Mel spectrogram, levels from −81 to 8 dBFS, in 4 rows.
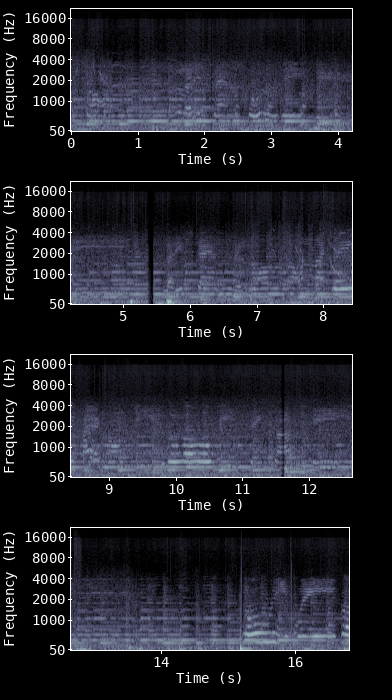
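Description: At 0.93 s the audio briefly turns into a held, fading continuation before cutting forward to 1.03 s. This is a burst of packet loss: about 60 ms of the stream never arrived in time, so the receiver extended the last sound for roughly 74 ms, turning it down as it went, then resumed further along with the missing stretch simply gone.

At 2.09 to 2.12 s there is a tiny smear from short concealed packet loss. About 20 ms failed to reach the decoder, and the receiver patched the hole with roughly 13 ms of continued sound before blending back into the real signal.

The second burst of packet loss, at 5.35 to 5.45 s, is a little longer. The held, dimming tail lasts about 80 ms and covers about 80 ms of audio that never arrived.

At 11.57 to 11.63 s a brief wobble marks a second short concealed packet loss. About 40 ms were lost and filled with roughly 39 ms of synthesised continuation.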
